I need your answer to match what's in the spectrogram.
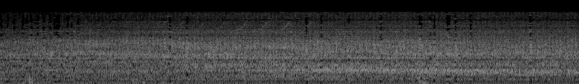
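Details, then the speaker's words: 2005 Suzuki Reno (Lacetti), D-Tech 16-valve engine with new idle air control, alternator, fuel pump and water pump, AC turned off: faint steady idle hum under hiss, no knocks or stumbles; smooth normal idle, quiet car. "It's not a bad sounding car, so from that point, it's actually not a very noisy car inside either."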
